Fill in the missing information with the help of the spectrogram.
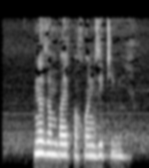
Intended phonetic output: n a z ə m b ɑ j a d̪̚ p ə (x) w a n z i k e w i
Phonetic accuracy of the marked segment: correct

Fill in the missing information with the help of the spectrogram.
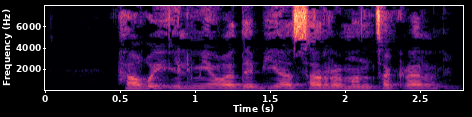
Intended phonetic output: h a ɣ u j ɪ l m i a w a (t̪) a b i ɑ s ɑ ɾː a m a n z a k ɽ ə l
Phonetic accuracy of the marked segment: incorrect: d̪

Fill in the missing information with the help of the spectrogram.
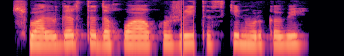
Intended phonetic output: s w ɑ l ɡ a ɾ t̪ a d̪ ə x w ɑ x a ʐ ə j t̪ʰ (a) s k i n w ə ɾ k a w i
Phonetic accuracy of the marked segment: correct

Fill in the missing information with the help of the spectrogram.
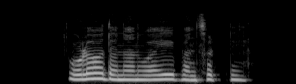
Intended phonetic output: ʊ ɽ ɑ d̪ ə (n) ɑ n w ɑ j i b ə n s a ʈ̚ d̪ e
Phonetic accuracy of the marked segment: correct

